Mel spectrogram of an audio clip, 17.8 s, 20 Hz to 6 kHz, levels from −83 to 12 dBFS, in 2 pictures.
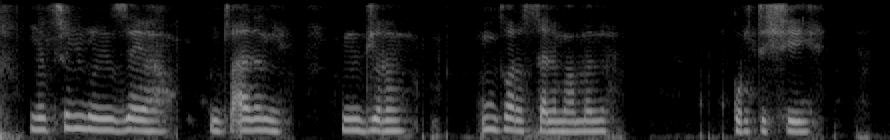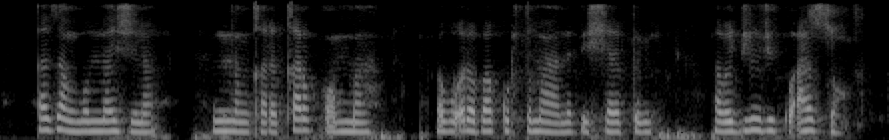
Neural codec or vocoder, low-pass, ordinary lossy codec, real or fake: autoencoder, 48 kHz, 32 numbers a frame, DAC-VAE, trained on Japanese speech; 5.4 kHz; AAC, 24 kbps; fake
